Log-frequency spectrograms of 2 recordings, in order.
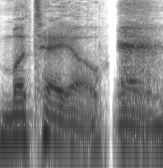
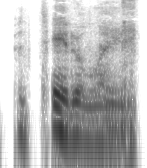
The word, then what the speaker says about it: Mateo Lane: I'm positive I said Mateo Lane, not Potato Then Lane. last night he says to me, pass me the potato. I'm starving. Potato Lane.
